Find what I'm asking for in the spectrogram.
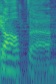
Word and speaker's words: Salta: Romeo Salter, is that how you say his name? – Salta. It's S-A-L-T-A.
